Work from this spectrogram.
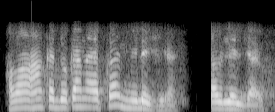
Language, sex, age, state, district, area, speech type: Maithili, male, 30-45, Bihar, Purnia, urban, conversation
